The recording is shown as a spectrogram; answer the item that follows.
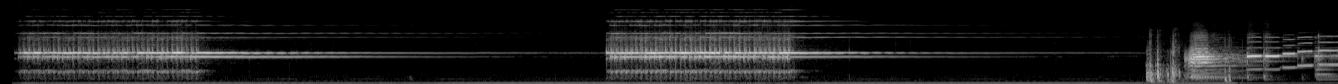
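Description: A telephone bell rings in two long, loud bursts separated by a pause, each with a steady high tone. An answering machine then picks up with a quick run of short electronic beeps.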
